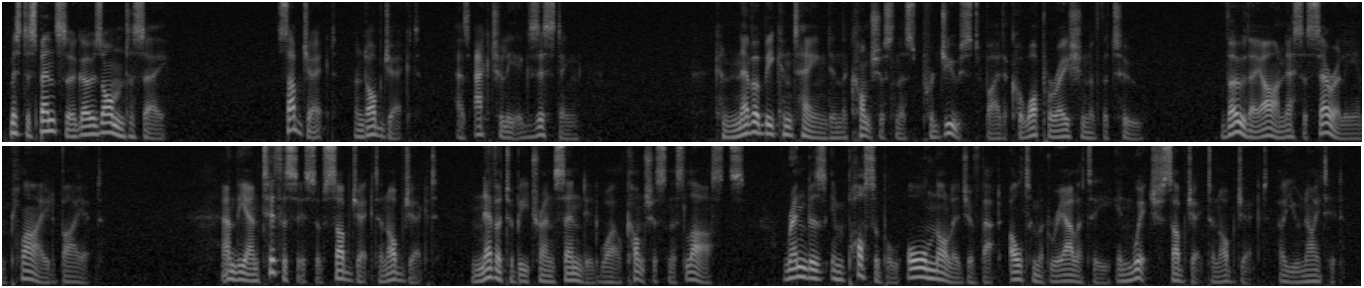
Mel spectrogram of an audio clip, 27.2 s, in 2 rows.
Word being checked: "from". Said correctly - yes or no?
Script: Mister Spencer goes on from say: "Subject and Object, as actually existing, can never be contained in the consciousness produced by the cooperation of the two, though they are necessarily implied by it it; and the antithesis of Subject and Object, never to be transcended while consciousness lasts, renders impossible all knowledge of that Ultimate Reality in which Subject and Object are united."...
no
